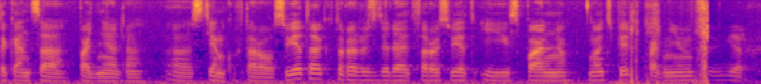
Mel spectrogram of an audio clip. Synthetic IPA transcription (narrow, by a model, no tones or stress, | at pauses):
d̪əkɐnt̪sapɐdʲnʲælʲɪsʲtʲenkʊft̪ɐɾo̞vəsvʲe̞t̪əkɐ̥t̪o̞ɾəjəɾəzʲdʲɪlʲæjɪt̪ft̪ɐɾo̞jsvʲe̞t̪ispalʲnʲʊnotʲɪ̥pʲeɾʲpɐdʲnʲimʲɪmsʲəvːe̞rx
